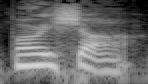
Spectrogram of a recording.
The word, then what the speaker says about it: Morishaw: Morisha.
